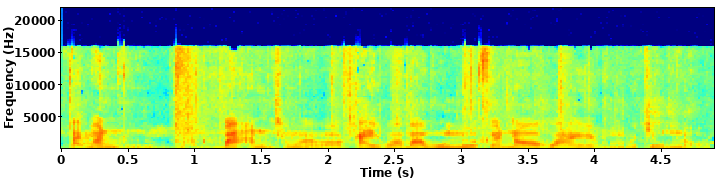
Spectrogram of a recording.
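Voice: mid-range voice, a little fast, bright, forceful tone. An adult, chatting casually in a teasing, coaxing manner. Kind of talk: casual family chat, egging others on.

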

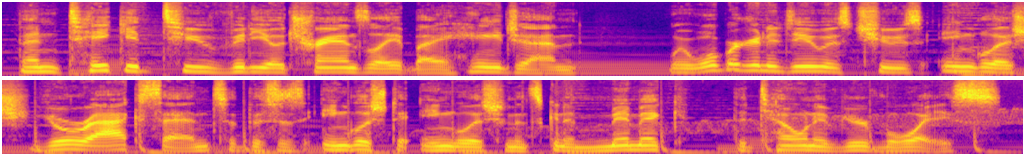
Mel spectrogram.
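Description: Guy walking through a tutorial step by step, mid pitch, soft music underneath. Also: moderate pace. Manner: steady, step-by-step explaining. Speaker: tutorial host. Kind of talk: explanatory tutorial narration.

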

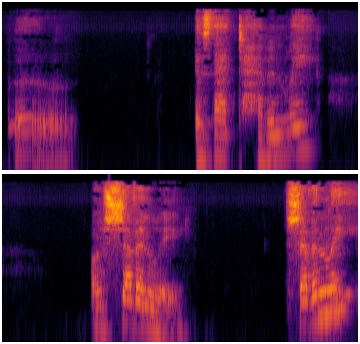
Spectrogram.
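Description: A woman's voice: on the low side, a little mellow, breathy edge, rough recording. A middle-aged woman hosting an online music show, chatting playfully with listeners and singing along now and then. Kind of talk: casual live-stream chat.

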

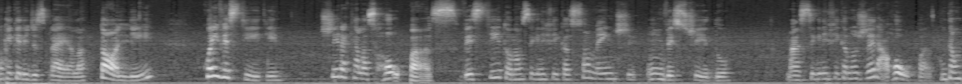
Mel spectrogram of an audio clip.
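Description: Lady teacher explaining stuff slow, kinda high voice, little hiss behind. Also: rough recording. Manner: explains patiently, repeats phrases slowly. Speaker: Italian teacher. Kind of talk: language lesson.

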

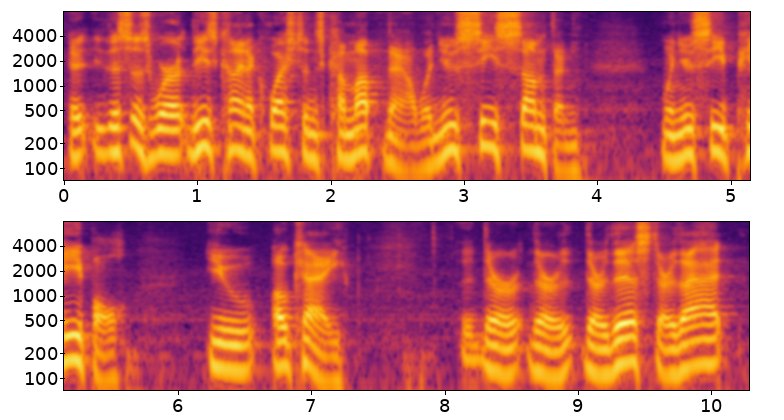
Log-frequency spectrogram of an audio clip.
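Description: A man's voice: medium pitch, expressive, a little slow. Man, film podcast co-host, rambling plot recap, lots of restarts, mid-range voice. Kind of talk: casual film review chat.

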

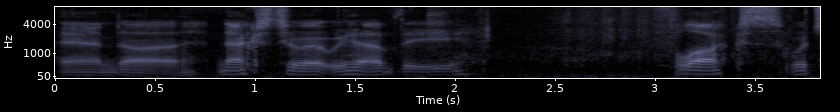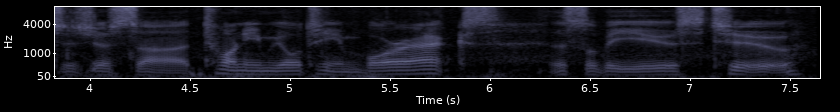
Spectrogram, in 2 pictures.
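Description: Guy explaining blacksmith steps, lots of uh's, clear background noise outside. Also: low voice. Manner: plain, halting, many "uh" fillers. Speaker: hobby blacksmith. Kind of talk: explaining narration over a demo. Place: outdoor backyard forge. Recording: noisy outdoor recording.

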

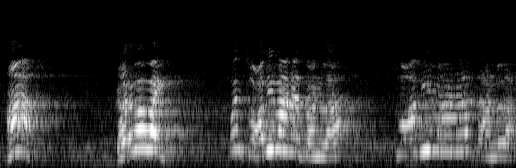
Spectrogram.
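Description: A man's voice: extremely high pitch, normal speed, sharp tone, slight background noise. A man playing a preachy, boastful villager. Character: proud middle-aged village man, boastful. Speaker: stage actor. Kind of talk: live stage comedy acting. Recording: echoey hall from a distance.

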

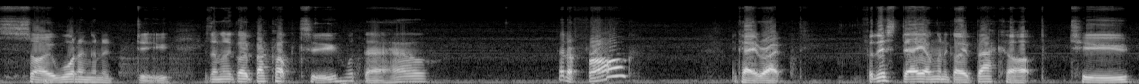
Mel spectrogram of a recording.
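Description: A young man gives let's-play commentary, rambling to himself as he plays and swearing freely. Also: fairly low pitch. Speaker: gameplay commentator.

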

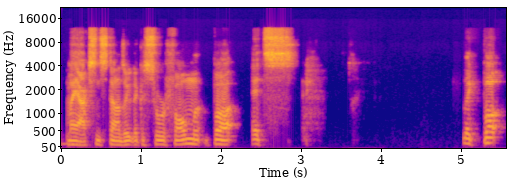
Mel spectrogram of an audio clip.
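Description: A man's voice: mid-range voice, slow pace, a bit bright. A young man with a Donegal Irish accent, chatting casually in a hesitant, rambling way on a video call. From Donegal, Republic of Ireland. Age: young adult. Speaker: student guide, interview guest. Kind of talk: casual chat. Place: small plain room indoors. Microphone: webcam video call.

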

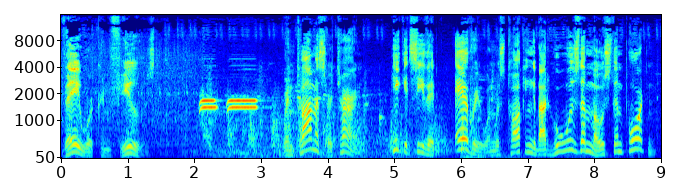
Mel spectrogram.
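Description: A man reading a children's story as narrator, in a lively, expressive storytelling manner. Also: on the high side, unhurried, very noisy. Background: music.

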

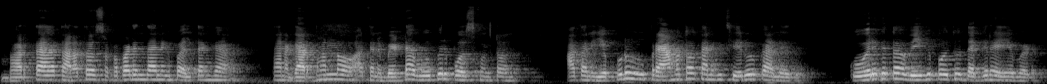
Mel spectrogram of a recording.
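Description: A woman with a medium-pitched voice narrates a novel as an audiobook, reading every character's dialogue in her own voice. The recording is reverberant.

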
